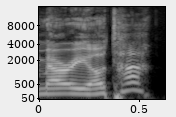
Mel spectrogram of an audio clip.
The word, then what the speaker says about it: Mariota: Do you mean Mariota? The emphasis on the tea, the hard tea all of a sudden had the world thrown for a loop last night.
